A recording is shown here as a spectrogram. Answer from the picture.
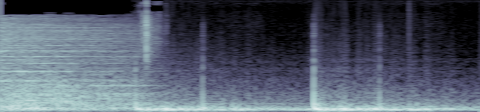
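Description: News segment title sting: a low, throbbing, heartbeat-like pulse with several sharp hits spread over it. A bright, noisy wash cuts off about three-quarters of a second in.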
